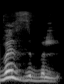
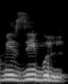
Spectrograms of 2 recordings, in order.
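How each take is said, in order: First: The stress is on the first syllable. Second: The stress is not on the first syllable. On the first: The speaker calls it right. "Word stress is on the first one" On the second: The speaker calls it wrong. "not visible"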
